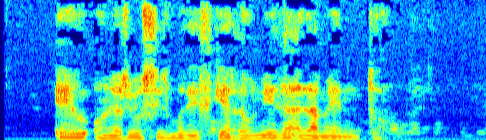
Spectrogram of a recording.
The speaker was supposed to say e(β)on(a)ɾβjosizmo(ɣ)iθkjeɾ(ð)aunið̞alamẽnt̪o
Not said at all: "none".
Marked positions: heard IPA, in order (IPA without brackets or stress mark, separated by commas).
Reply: w, e, ð, ð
